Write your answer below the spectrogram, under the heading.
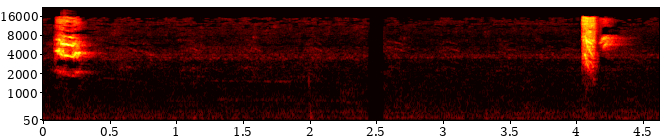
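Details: Female yellow-bellied seedeater calling to stir up males: two short, sharp high chips about four seconds apart, separated by quiet, over a faint low background hum.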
